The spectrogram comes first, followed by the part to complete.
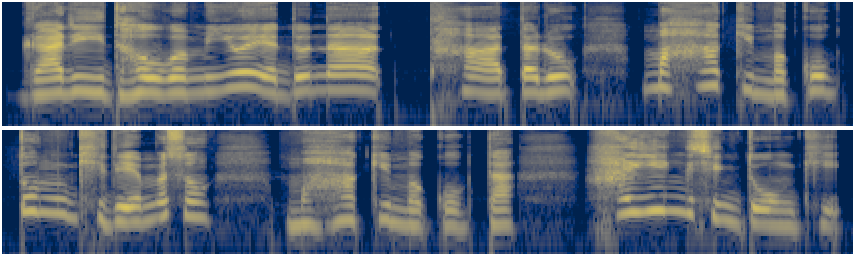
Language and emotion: Manipuri, disgusted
